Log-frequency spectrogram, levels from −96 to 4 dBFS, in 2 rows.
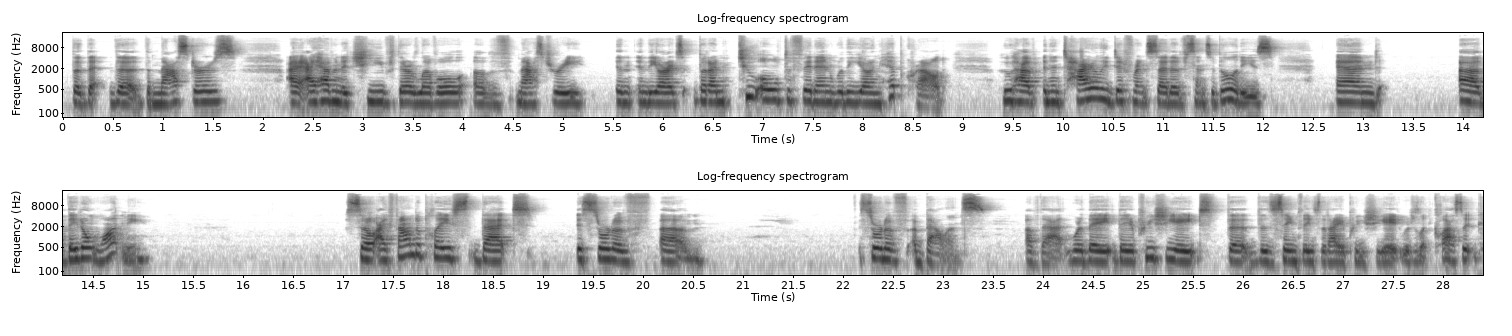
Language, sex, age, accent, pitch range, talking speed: English, female, 20-39, American, 200-230 Hz, 155 wpm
